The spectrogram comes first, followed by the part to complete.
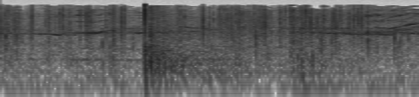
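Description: Fireworks going off: a dense crackle of firecracker pops with short high whistles over it, and one loud sharp bang a little under a second in.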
